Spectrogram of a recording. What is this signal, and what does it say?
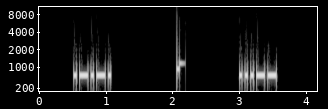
Morse code, heard as a keyed tone, about 27 wpm, 700 Hz. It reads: <AR> 3
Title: Single Character (Letter:Number:Punctuation:Prosign) Alt 28wpm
